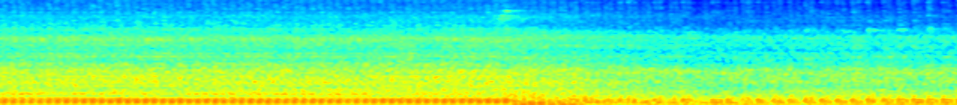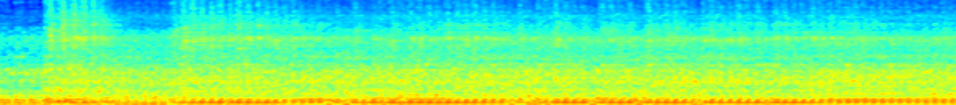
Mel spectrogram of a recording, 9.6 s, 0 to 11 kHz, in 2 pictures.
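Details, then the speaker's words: John Deere E140 lawn tractor with a newly swapped-in Briggs and Stratton V-twin engine: slow, slightly loping idle pulses that shift briefly with throttle; idle set a little low, to be adjusted. "seems like it's idled a little low but we can fix that as well"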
